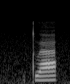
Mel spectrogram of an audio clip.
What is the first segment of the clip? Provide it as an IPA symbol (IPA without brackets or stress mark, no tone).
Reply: tʷ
